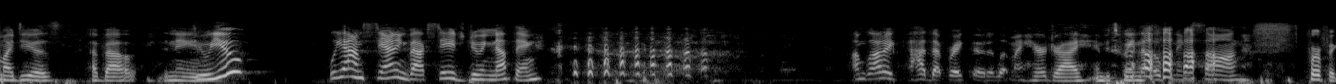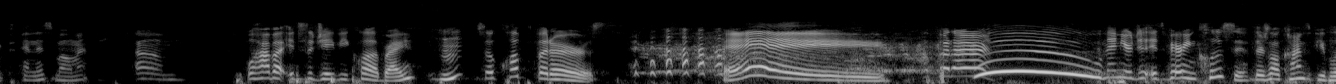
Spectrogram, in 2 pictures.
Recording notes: Live recording from Portland's terrifically fun Bridgetown Comedy Festival.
